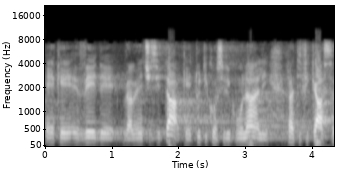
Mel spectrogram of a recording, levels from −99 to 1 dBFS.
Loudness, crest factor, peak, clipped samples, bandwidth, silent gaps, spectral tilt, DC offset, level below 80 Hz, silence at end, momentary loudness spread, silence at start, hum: -15 LUFS; 16 dB; 0 dBFS; 0.2%; 8.8 kHz; none; -1.5 dB/octave; under 0.1%; -54 dBFS; 0 s; 11 LU; 0 s; none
